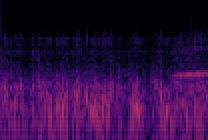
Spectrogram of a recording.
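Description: Passenger coaches of a steam-hauled train rolling over curving track: a rumble and irregular clatter of wheels on rails, with wind buffeting the microphone. Near the end a steady high tone starts and holds.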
